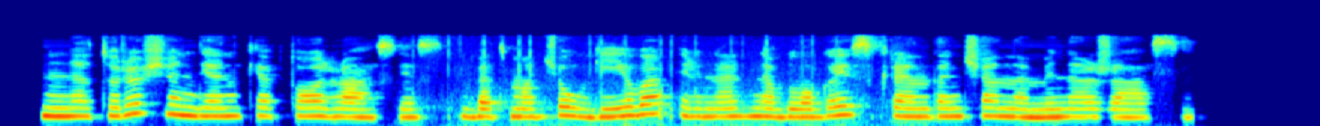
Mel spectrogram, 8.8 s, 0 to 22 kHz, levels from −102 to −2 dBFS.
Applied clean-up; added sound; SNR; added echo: neural separator model SepFormer DNS4.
